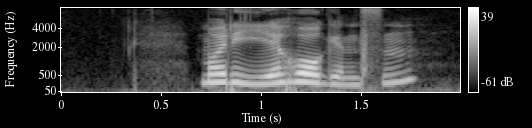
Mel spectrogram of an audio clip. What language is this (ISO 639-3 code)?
nor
